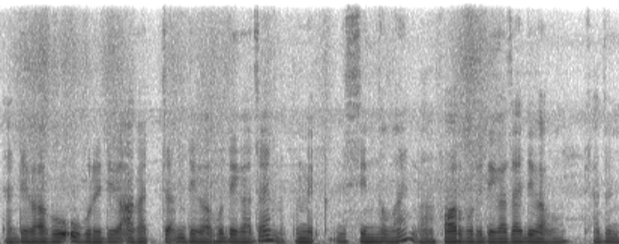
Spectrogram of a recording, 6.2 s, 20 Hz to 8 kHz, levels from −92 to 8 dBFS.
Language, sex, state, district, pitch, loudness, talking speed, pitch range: Chakma, male, Tripura, Unakoti, 115 Hz, -17 LUFS, 165 wpm, 110-120 Hz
